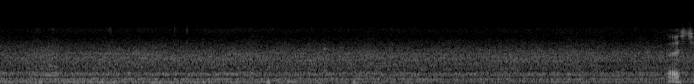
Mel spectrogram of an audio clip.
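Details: Spring hum of honey bees crowding an old wooden-built hive, 22 March 2019. The buzzing drones on unbroken at an even level, and a brief louder sound comes right at the close.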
